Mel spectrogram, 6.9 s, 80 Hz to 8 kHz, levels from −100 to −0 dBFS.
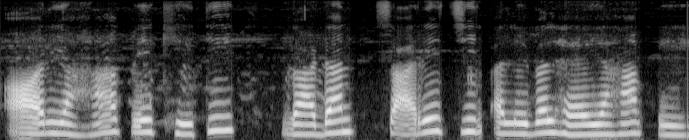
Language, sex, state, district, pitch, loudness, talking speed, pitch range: Hindi, female, Chhattisgarh, Raipur, 230 Hz, -18 LUFS, 105 wpm, 210-260 Hz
